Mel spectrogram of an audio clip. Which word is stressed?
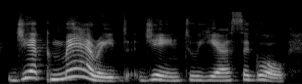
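married. The stress is on the word married. Jack did marry Jane. "Джек одружився на Джейн 2 роки назад"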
